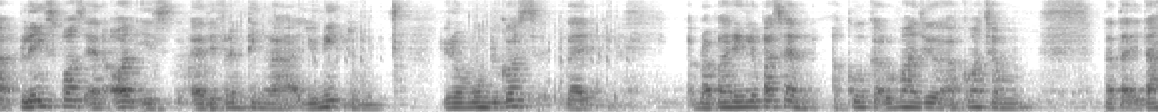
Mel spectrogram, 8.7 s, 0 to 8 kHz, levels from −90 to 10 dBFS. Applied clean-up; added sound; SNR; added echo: neural separator model SepFormer DNS4.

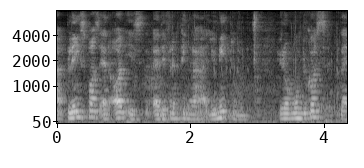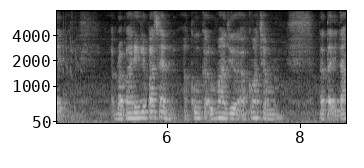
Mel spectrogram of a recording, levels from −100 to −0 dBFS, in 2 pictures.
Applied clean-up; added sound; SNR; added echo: none; Gurgling / Liquid; 17 dB; reverberation time 0.2 s.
